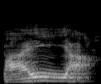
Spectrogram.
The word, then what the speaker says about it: paella: Paella, says Alexis, which is pronounced paella, because the L, when it's together, it's ya, paella, okay?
